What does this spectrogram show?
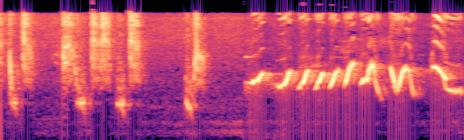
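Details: Murai batu, the white-rumped shama, singing a training recording: harsh rasping chips at intervals, then a quick chain of looping whistled notes rising and falling.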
